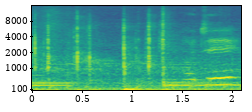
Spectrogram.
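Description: Computer keyboard keystrokes: about five separate clicks, the loudest about a second in.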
